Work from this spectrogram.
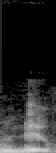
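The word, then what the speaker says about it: μ: is a greek letter it's the greek letter mu not like moomoo cow but mu okay some of the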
